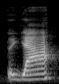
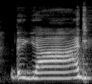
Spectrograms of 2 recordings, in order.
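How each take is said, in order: First: Mild Boston accent try. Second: Louder Boston accent try. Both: Shown as a demonstration. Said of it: "Can you park the car in the Harvard yard".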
